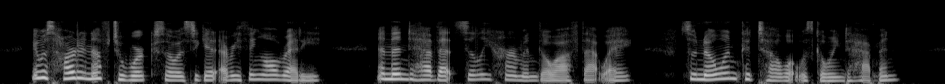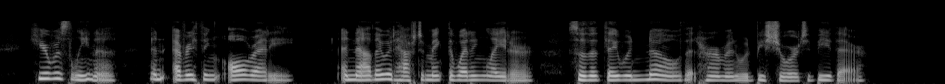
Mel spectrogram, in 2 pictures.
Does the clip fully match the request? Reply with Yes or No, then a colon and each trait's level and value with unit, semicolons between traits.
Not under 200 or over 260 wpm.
Yes: fast, 205 wpm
